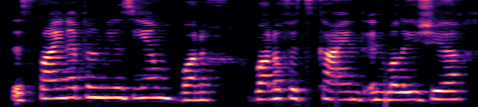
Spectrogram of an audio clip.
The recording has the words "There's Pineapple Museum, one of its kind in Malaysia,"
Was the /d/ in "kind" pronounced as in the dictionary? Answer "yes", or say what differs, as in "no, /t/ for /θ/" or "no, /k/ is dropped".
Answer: yes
